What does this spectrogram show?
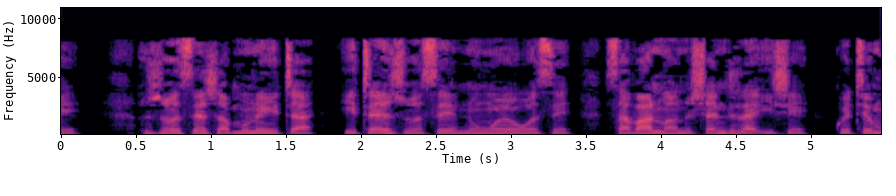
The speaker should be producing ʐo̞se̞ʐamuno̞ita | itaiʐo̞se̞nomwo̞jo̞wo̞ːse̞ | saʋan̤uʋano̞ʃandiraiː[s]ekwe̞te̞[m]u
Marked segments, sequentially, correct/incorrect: incorrect, correct

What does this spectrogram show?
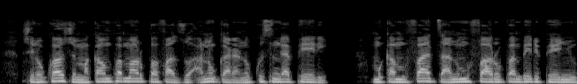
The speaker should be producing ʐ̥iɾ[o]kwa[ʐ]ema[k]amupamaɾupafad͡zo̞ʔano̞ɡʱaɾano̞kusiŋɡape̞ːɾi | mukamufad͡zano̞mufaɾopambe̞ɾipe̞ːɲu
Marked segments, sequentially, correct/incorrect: correct, correct, correct

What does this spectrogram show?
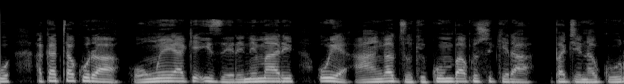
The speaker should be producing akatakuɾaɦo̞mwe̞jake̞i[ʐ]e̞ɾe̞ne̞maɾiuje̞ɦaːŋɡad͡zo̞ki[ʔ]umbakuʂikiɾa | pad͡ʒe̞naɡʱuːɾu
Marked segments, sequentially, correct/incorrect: incorrect, incorrect

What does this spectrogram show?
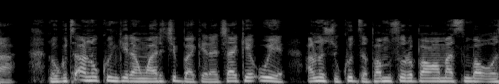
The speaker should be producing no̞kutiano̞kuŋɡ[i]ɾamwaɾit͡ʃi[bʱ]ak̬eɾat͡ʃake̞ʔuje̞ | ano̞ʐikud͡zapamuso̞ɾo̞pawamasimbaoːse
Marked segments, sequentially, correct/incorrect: correct, correct

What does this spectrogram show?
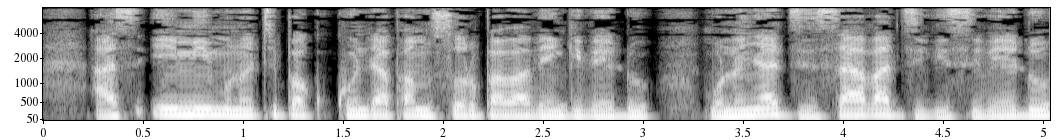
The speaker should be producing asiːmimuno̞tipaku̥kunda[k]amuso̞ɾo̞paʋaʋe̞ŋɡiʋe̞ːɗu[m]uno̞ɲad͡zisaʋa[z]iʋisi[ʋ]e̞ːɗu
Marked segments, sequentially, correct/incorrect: incorrect, correct, incorrect, correct

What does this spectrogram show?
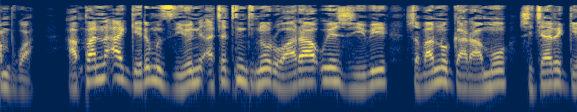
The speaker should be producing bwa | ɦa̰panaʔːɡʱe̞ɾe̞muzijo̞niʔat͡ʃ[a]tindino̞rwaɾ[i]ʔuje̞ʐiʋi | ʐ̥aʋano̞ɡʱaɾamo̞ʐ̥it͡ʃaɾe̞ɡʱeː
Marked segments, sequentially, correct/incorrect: correct, incorrect

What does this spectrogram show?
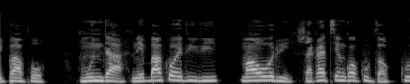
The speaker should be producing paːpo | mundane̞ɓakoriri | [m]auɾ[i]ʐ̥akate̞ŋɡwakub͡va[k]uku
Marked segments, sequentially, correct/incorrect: correct, correct, correct

